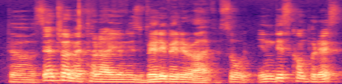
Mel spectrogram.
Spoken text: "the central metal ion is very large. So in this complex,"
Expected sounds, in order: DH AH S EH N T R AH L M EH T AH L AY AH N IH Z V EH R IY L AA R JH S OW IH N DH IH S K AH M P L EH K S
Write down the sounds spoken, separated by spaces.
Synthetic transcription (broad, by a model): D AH S EH N T R AH L M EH T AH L AY AH N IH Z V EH R IY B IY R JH S OW IH N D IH S K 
